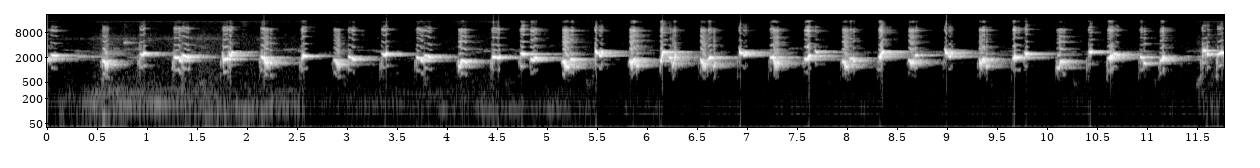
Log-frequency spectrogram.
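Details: Trucukan, the yellow-vented bulbul, in lively song meant to prompt other bulbuls into long-breathed, nonstop singing; rapid series of rich, slurred whistled notes, alternately rising and falling, roughly 160 per minute, with a faint low hum at the start.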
